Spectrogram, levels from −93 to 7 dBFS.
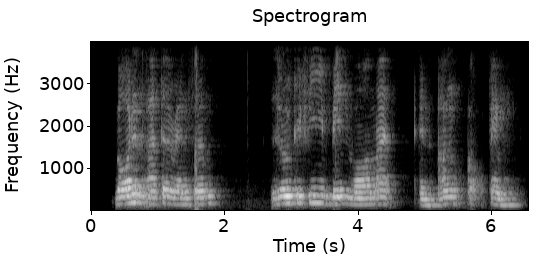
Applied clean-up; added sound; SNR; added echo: neural mask model DeepFilterNet 3.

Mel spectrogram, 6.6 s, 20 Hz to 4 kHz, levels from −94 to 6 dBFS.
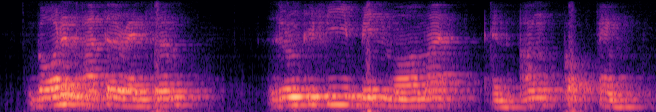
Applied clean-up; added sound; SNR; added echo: neural separator model SepFormer DNS4.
